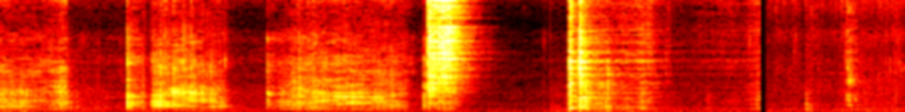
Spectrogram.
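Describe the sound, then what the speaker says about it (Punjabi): Rice stirred with lassi in a cooking pot for kadhi chawal, giving bursts of scraping and rasping from a utensil against the pot in uneven strokes, loud and close with brief pauses between passes, and no talking. "ਹੁਣ ਇਹਨੂੰ ਚੰਗੀ ਤਰ੍ਹਾਂ ਥੋੜੀ ਦੇਰ ਹਿਲਾਉਂਦੇ ਰਹਾਂਗੇ"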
